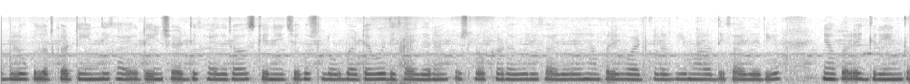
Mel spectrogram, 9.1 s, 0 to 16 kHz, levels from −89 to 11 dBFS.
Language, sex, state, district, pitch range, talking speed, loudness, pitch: Hindi, female, Bihar, Kishanganj, 225-235 Hz, 305 wpm, -31 LUFS, 230 Hz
